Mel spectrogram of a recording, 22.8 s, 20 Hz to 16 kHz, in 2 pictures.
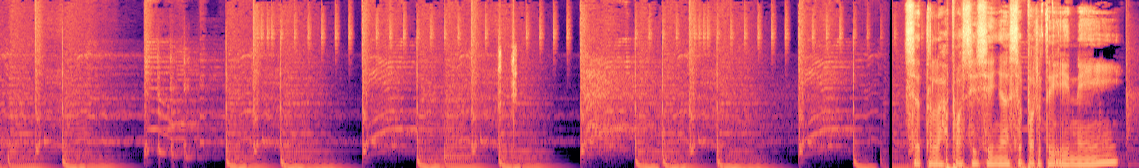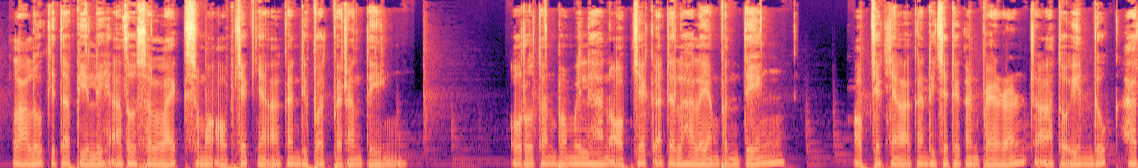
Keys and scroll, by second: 0.7 4, 1.7 Return, 3.3 shift+a, 5.3 g, 6.0 y, 6.7 -, 7.1 4, 7.6 Return.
